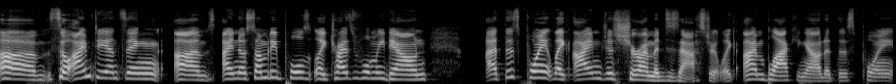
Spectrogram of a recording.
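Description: A woman with a Californian accent speaks at a high pitch in a bright, sharp tone, with lively intonation and a moderate pace. The recording is very clean, with a silent background and a dry, close sound with no echo. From Central California. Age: 30s. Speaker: comedian. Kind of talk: casual chat.

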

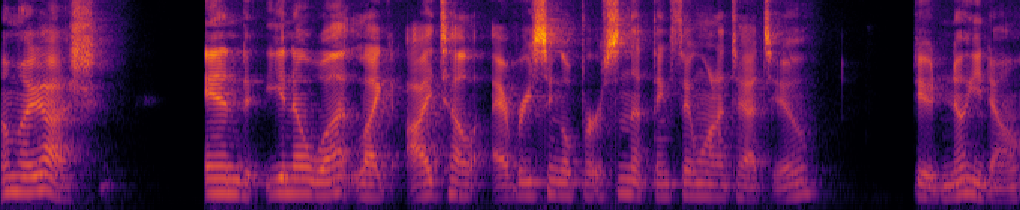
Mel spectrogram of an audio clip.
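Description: On a very clean recording with a silent background, a man speaks with an American accent. His pitch is fairly high, with ordinary variation, at a moderate pace. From western New York (Rochester/Buffalo area). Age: 30s. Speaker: tattoo artist. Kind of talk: casual chat. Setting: home painting studio.

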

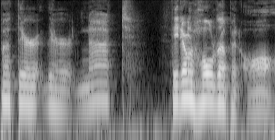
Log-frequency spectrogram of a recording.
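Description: A man speaks at a very slow pace, his medium-pitched voice keeping a fairly even intonation. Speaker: podcast host. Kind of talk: casual chat, instant movie review.

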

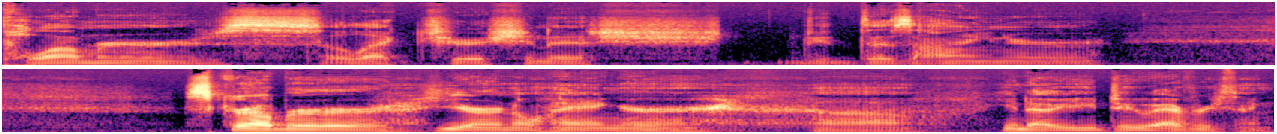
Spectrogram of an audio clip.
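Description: A man talks in a very deep, low voice with ordinary pitch variation. He leaves long, frequent pauses. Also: fairly slow pace. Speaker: brewery co-founder and brewer. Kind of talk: casual chat. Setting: studio.

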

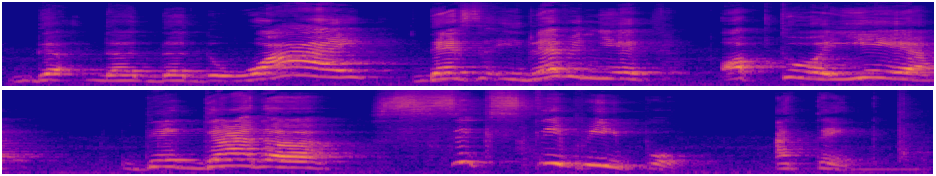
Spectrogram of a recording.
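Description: In a room with audible echo, a woman speaks very slowly at a high pitch, with very wide pitch swings and long, frequent pauses. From Haiti. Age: 50s. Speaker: voodoo priestess. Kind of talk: interview. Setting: shop.

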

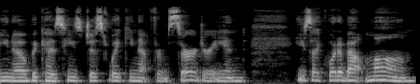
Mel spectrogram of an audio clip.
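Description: The speaker is a woman whose voice comes across as somewhat breathy. Her pitch is fairly low. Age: 40s. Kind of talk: devotional talk sharing personal testimony. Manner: hesitant, with frequent fillers.

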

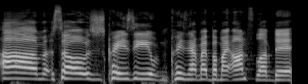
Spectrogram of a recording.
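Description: In a New York accent, a woman talks at a very fast pace with a bright, sharp tone on a very clean recording with a silent background. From New York City.

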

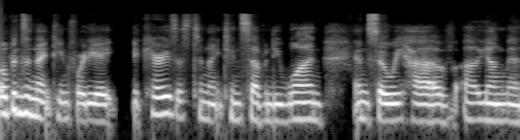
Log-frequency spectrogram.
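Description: Speaking at a fairly quick pace, a woman with an American accent has a very deep, low pitch and ordinary pitch variation. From Colorado. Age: 50s. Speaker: novelist. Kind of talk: interview.

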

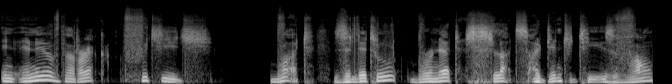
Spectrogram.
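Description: An unforced reading voice comes through with a quiet background.

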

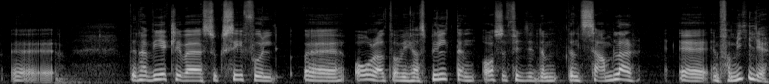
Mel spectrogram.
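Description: A woman's fairly low voice moves at a moderate pace with ordinary pitch variation. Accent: slight Swedish. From Sweden, Stockholm. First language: Swedish (speaking Danish). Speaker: choreographer and artistic director. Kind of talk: interview. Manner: halting, frequent fillers.

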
